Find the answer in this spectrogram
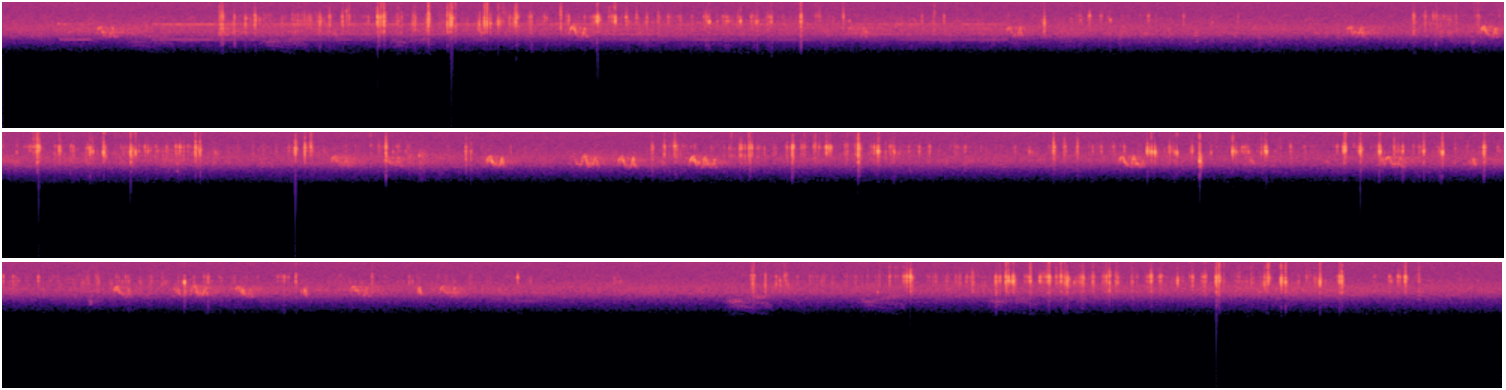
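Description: Small birds chirping: many short, high calls and sharp clicks in clusters that come and go, over a steady hiss.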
